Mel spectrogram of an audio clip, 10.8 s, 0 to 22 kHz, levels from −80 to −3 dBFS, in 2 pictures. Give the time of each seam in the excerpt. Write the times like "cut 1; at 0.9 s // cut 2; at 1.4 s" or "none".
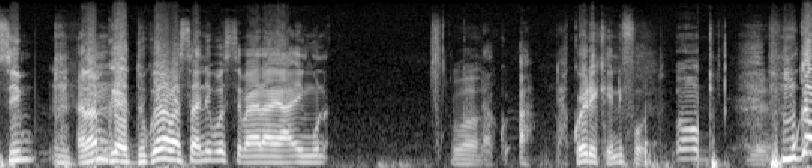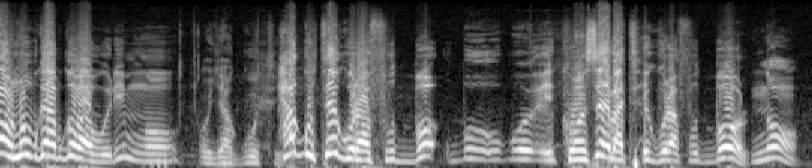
cut 1; at 4.7 s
